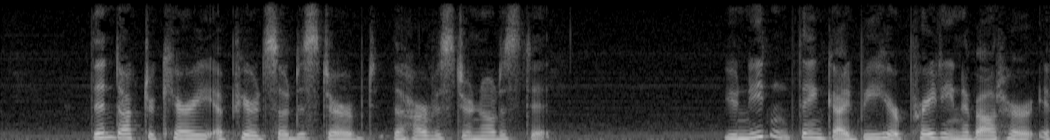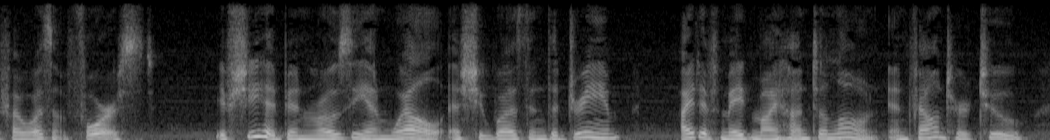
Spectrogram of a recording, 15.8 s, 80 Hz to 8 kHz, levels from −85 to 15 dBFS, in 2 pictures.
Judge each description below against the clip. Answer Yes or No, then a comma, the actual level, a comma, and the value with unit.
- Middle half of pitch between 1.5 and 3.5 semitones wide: No, average, 3.9 semitones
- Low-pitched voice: No, high, 205 Hz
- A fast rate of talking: No, average, 175 wpm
